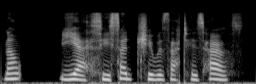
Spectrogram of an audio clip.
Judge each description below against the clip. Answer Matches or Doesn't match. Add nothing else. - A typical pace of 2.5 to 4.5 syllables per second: Doesn't match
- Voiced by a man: Doesn't match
